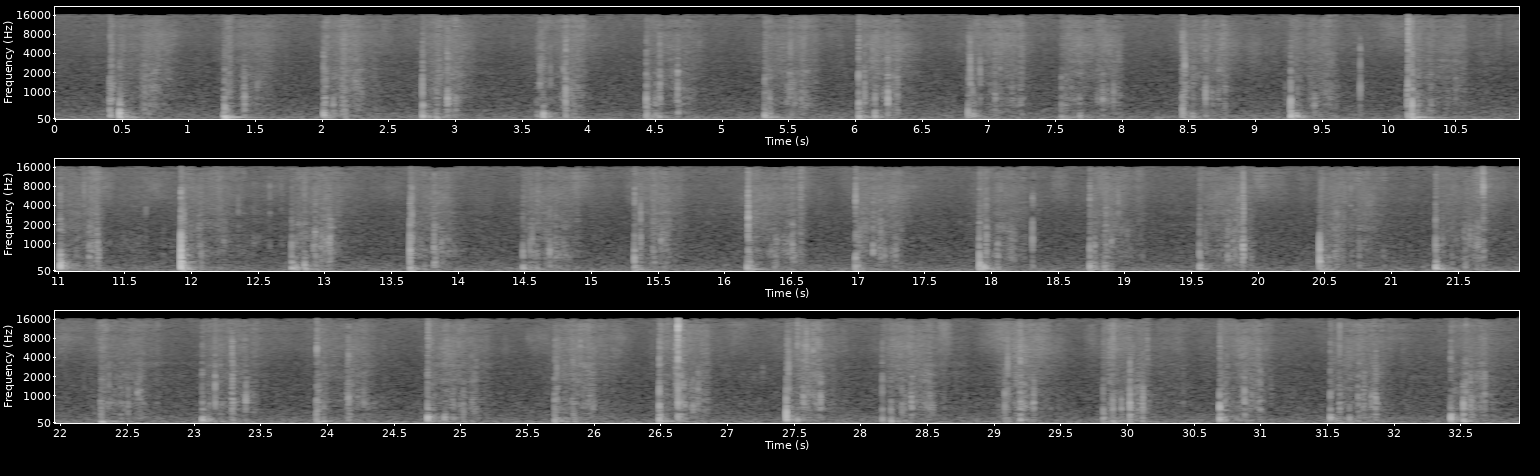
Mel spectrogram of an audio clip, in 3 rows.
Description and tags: soil 13a sportshoes walk
Walking on soil: sport shoes. Recorded with a ZOOM H2 in a basement of a house: a wooden container placed on a carpet filled with soil. Normalized with Audacity.
footstep, footsteps, step, steps, walk, walking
